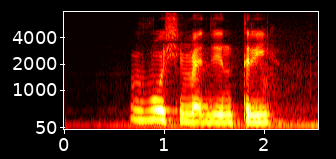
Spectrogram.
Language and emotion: Russian, neutral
